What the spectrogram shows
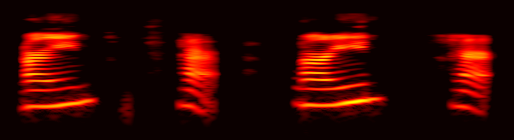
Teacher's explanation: وسط الحلق، حلق کا درمیانی حصہ جسے ہم کہتے ہیں وہ ہے عین ہا، عین ہا.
